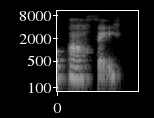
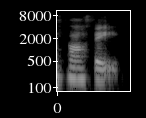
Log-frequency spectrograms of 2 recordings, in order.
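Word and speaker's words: Cobhthaigh: the anglicized version of the irish name coffee which is spelt c-o-b-h-t-h-a-i-g-h which is definitely different way to how we spell it today the irish version translates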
